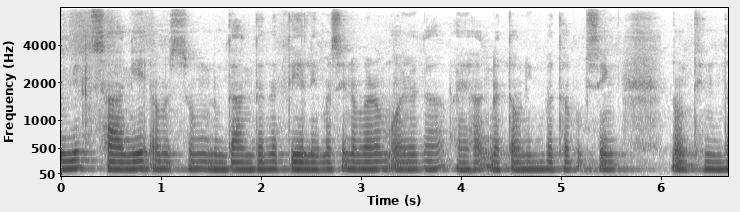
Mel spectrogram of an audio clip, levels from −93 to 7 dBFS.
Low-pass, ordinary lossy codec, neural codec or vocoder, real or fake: none; none; none; real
